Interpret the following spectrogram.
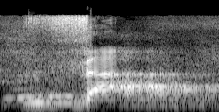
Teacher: Yukhaz tuh hati-hati, bukan dal, bukan khod, tapi khaz, za ya. Jadi si ujung lidah simpan di belakang gigi, za ya.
